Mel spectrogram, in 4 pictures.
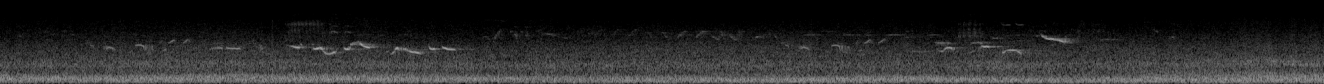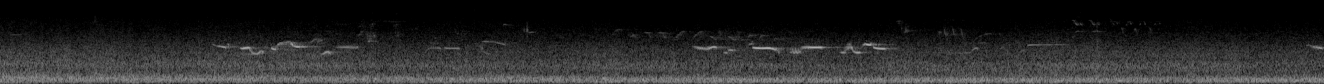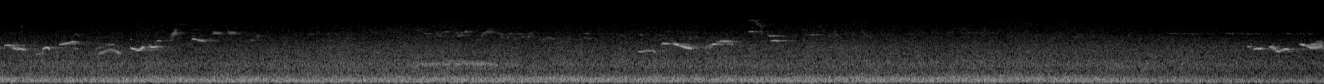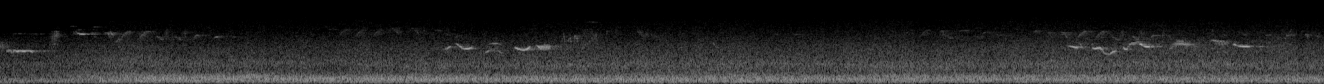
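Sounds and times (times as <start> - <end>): bird chirping: 30.4 - 35.0.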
